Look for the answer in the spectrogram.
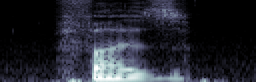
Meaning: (noun) 1. A frizzy mass of hair or fibre 2. Quality of an image that is unclear; a blurred image 3. The random data used in fuzz testing
- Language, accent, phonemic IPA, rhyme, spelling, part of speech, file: English, US, /fʌz/, -ʌz, fuzz, noun / verb, En-us-fuzz.ogg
